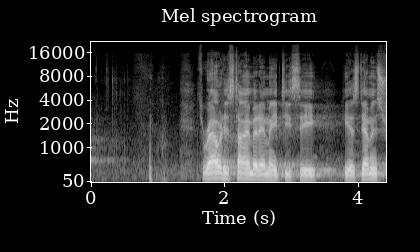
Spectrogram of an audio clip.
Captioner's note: chuckles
